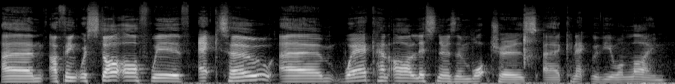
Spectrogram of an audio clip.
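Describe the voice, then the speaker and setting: With a southern English accent, a man talks at a fairly slow pace and a fairly high pitch, his pitch varying in an ordinary way. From southern England. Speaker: podcast host. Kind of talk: casual chat.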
